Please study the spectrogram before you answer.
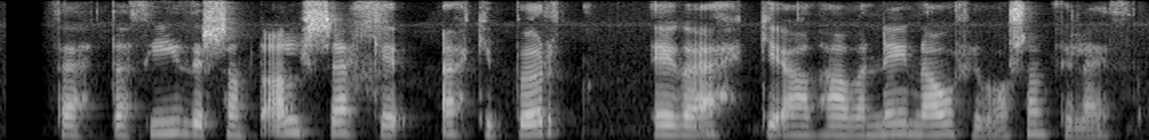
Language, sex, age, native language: Icelandic, female, 40-49, Icelandic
